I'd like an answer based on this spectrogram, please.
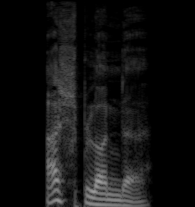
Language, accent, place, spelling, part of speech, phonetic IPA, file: German, Germany, Berlin, aschblonde, adjective, [ˈaʃˌblɔndə], De-aschblonde.ogg
- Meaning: inflection of aschblond: 1. strong/mixed nominative/accusative feminine singular 2. strong nominative/accusative plural 3. weak nominative all-gender singular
